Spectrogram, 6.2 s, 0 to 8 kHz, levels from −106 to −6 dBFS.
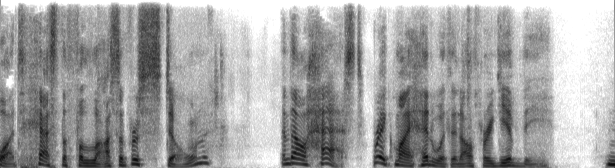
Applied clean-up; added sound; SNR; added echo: neural mask model Resemble Enhance denoiser.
